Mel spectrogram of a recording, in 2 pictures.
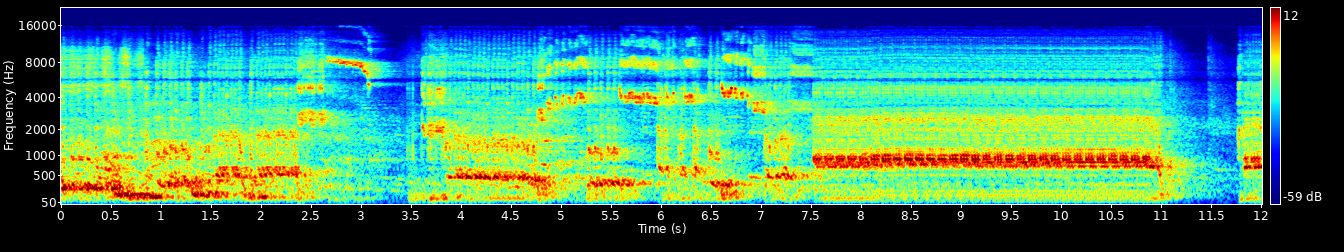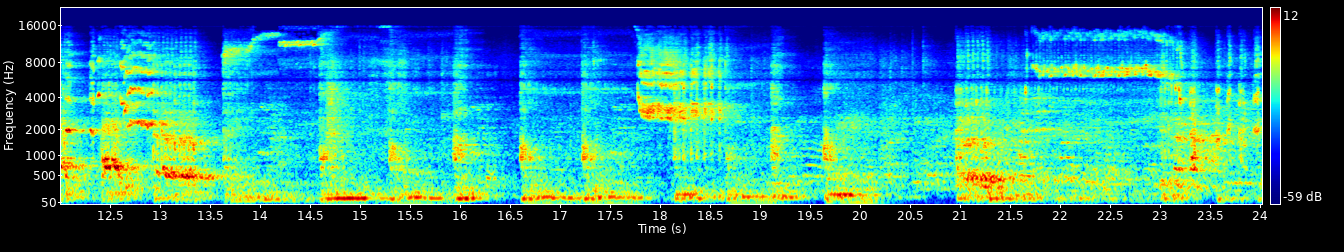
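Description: Circuit-bent children's toy groovebox sounding its electronic tones and samples, the pitch warping and gliding as the kiwi fruit wired in as its pitch resistor is squeezed and probed. About eight seconds in, one tone holds as a steady buzz for about three seconds, then cuts off.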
